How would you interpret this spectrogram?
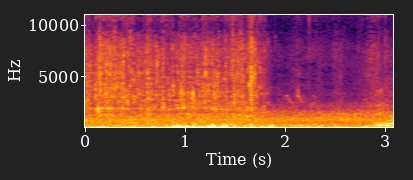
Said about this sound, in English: I'm gonna just pour it into my collection bucket.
